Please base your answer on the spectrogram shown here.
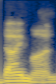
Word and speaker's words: daimon: i talked about how now you and i pronounce it daimon there are different pronunciations but the daimon is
